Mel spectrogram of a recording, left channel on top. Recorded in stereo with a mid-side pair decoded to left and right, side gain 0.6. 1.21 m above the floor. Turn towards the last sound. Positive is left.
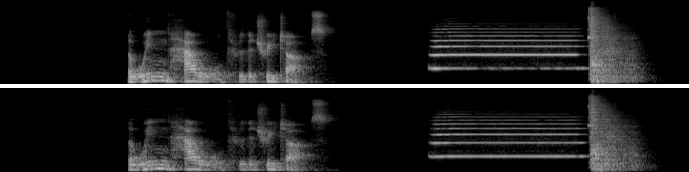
turn(degrees=40)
